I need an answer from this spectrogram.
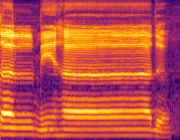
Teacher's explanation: الف مدہ ہے، ایک الف کے برابر کھینچنا ہے، وقف کریں گے، دال ساکن ہو جائے گی، دال پر قلقلہ کریں گے۔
